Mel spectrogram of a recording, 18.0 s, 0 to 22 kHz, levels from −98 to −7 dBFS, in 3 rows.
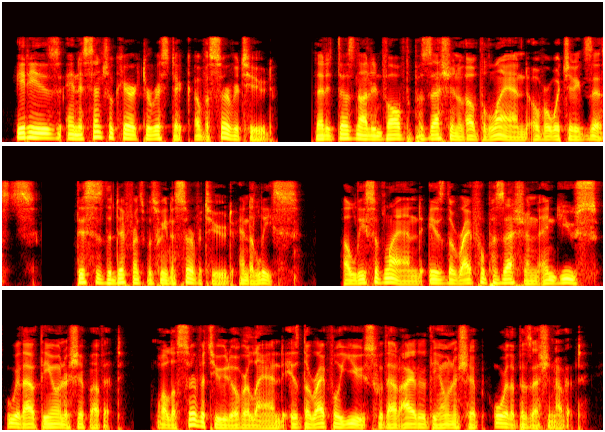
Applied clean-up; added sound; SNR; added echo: none; none; none; none.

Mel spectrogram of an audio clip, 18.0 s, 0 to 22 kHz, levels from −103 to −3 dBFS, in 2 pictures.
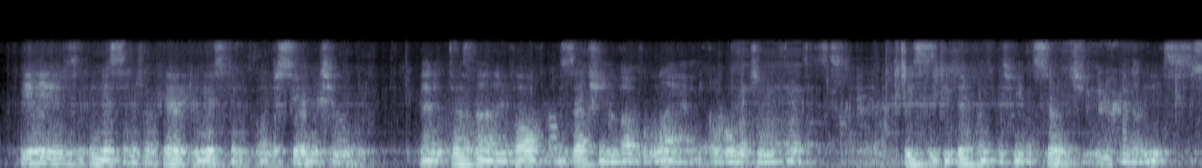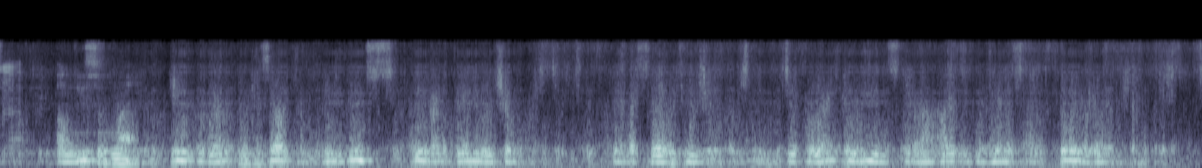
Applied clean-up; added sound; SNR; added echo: neural separator model SepFormer DNS4.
